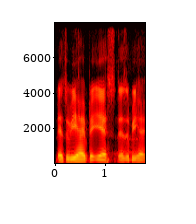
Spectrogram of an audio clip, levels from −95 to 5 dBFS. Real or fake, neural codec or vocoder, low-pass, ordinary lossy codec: real; none; none; none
